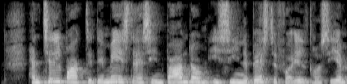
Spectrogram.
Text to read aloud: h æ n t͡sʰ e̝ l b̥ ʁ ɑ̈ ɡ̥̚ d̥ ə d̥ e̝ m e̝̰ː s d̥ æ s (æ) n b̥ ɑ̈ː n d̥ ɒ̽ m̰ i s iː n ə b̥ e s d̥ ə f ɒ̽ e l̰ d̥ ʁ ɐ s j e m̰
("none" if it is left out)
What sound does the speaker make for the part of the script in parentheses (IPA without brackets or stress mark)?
i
